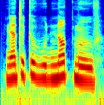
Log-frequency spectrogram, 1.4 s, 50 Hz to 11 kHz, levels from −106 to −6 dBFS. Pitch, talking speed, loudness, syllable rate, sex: 200 Hz, 170 wpm, -16 LUFS, 4.9 syllables/s, female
